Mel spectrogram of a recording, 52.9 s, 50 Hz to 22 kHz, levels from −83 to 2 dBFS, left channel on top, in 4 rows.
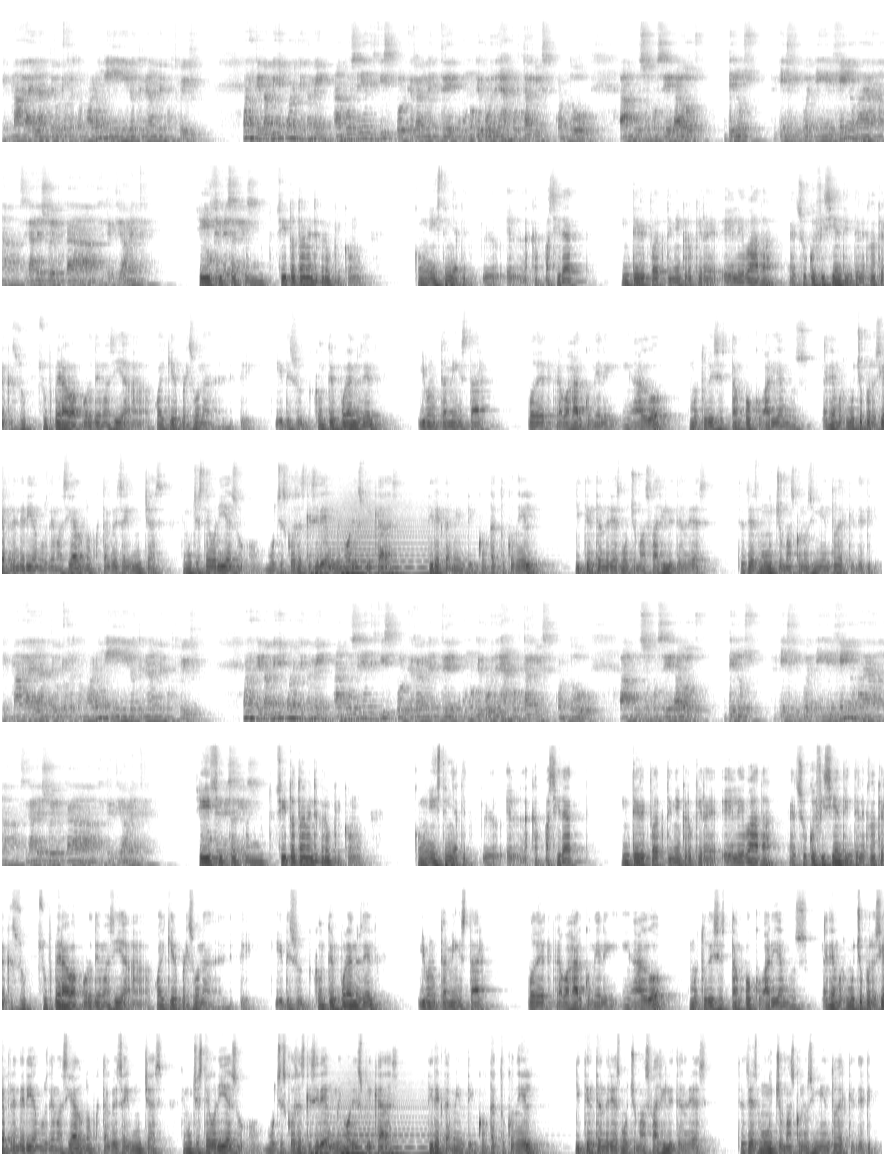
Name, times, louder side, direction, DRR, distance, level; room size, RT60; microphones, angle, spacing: voice 1, 0.0-2.9 3.2-10.4 10.8-11.2 11.5-15.4 16.3-17.0, equal, 80° left, -7 dB, 6.6 m, -41 dB
voice 2, 16.2-18.7 19.5-21.8 22.5-30.2 30.6-32.1 32.7-33.7 34.4-36.4 36.8-42.1 42.4-45.6 46.1-47.7 48.3-50.2 50.8-52.7, right 2 dB, 45° right, 6 dB, 0.8 m, -32 dB
sound 1, 43.9-47.5, right 1 dB, ahead, 1.2 m, -35 dB
16.0 x 7.8 x 6.9 m, 0.64 s
head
